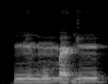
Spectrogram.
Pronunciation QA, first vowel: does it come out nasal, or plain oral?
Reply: nasal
